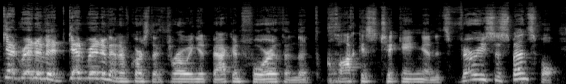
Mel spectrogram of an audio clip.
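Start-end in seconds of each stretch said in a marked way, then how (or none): 0.0-1.2 high, loud frantic repeat; mock panic, shouting at Lou to ditch it; retold frantic yelling, high and loud; panicked yell. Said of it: "So Bud's like".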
